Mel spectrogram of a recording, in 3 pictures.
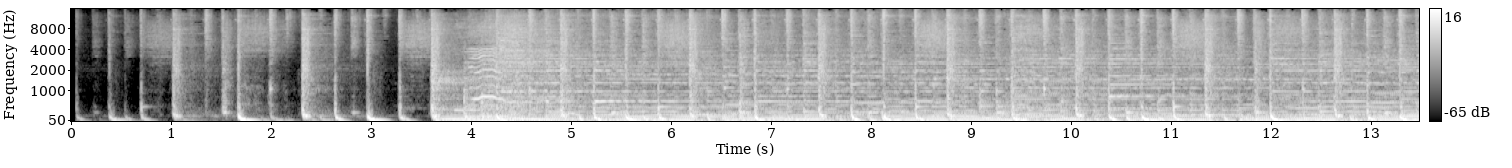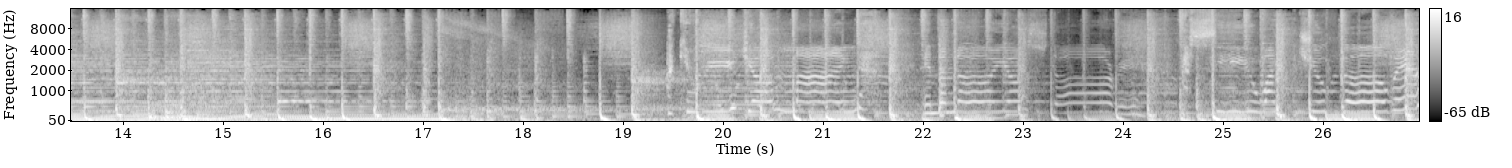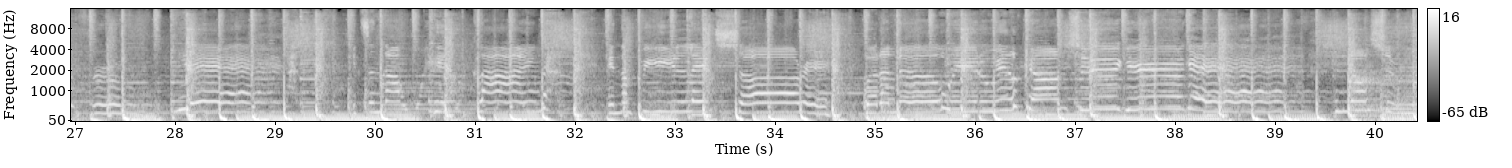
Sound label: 90s 73bpm; Redrum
